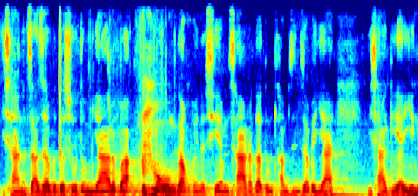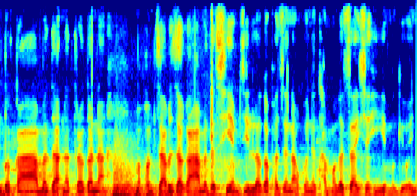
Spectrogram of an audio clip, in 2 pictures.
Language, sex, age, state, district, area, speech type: Manipuri, female, 45-60, Manipur, Kakching, rural, spontaneous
